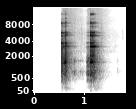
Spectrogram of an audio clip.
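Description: Two short metallic clinks sound close and fairly loud, about half a second apart, as garlic is added to a pan of melting butter while cooking chilli garlic prawns; no voices accompany them.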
